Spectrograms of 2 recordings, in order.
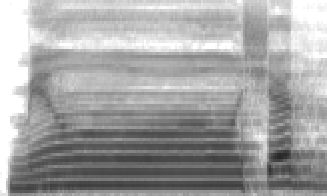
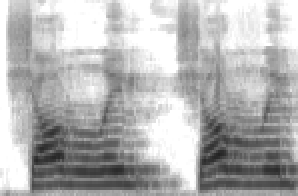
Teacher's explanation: آگے شر کے اندر را باریک پڑھا جائے گا، کچھ لوگ اس کو موٹا پڑھ دیتے ہیں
